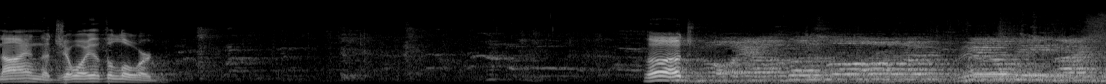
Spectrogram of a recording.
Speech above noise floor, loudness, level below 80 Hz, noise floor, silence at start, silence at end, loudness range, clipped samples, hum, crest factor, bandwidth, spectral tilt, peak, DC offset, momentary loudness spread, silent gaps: 35 dB; -25 LUFS; -62 dBFS; -58 dBFS; 0 s; 0 s; 9 LU; under 0.1%; none; 22 dB; 15.5 kHz; -5 dB/octave; -4 dBFS; under 0.1%; 11 LU; none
